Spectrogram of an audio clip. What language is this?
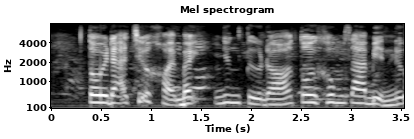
Vietnamese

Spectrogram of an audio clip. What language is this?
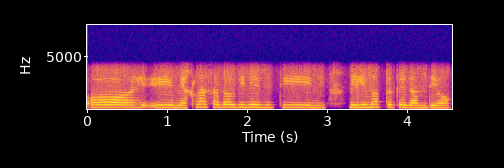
Assamese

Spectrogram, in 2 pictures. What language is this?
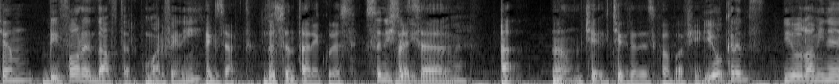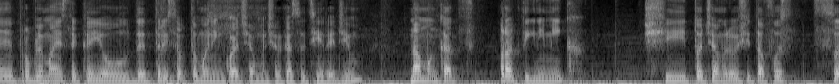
Romanian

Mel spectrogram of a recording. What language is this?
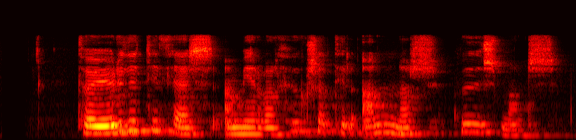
Icelandic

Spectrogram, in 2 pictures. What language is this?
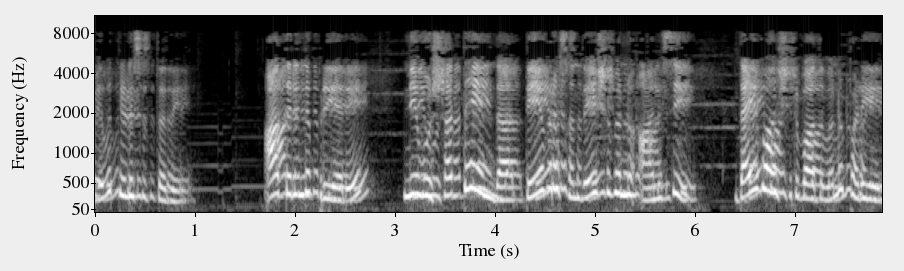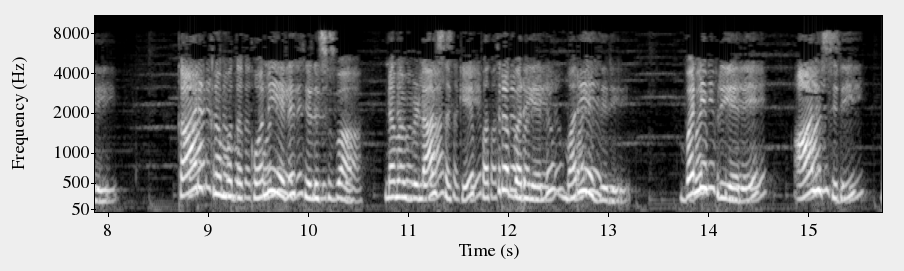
Kannada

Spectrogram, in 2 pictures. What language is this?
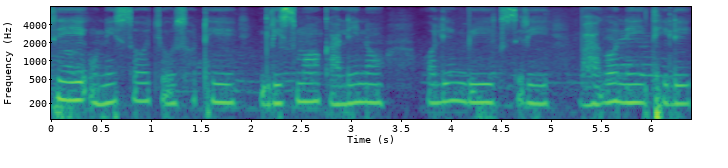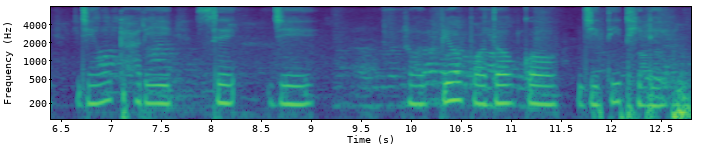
Odia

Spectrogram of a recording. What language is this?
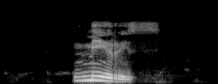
Esperanto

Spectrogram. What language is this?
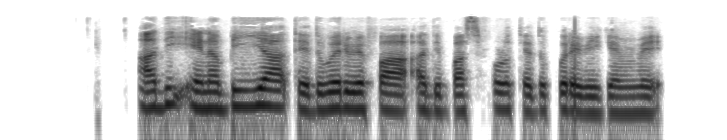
Divehi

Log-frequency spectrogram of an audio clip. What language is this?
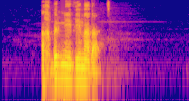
Arabic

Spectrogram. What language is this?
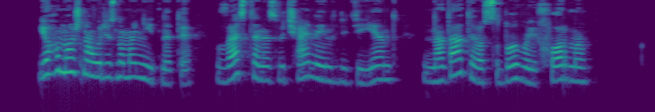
Ukrainian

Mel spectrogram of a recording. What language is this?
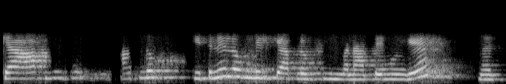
Hindi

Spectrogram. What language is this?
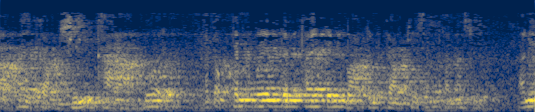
Thai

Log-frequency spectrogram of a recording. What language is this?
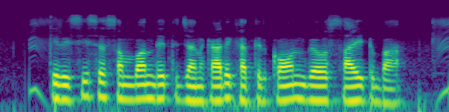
Bhojpuri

